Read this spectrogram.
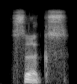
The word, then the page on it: circs: British English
